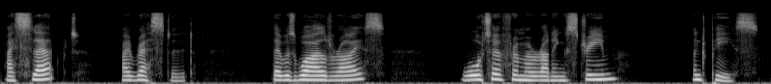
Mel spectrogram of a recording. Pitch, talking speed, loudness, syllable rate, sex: 205 Hz, 110 wpm, -18 LUFS, 4.1 syllables/s, female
